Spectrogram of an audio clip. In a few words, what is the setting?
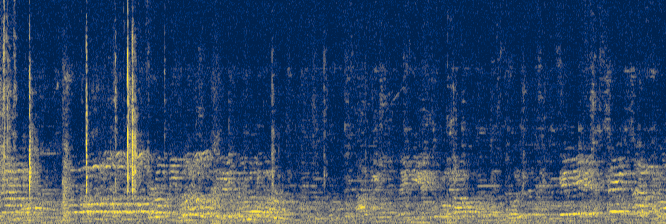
cafe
